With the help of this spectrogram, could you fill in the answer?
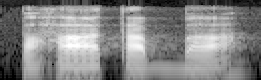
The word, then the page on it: pahathabba: Pali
